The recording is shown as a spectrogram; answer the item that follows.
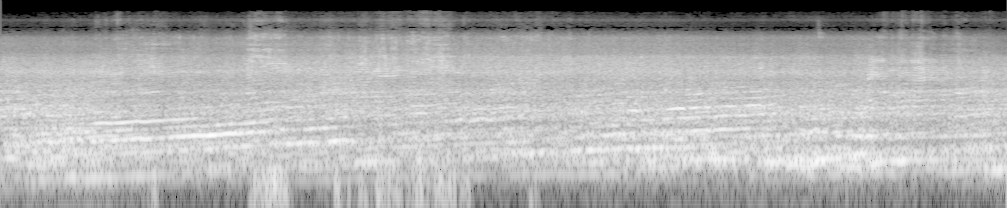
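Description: Several touring race cars' engines accelerating past in a stream, one after another. Their revs rise in overlapping climbs.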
